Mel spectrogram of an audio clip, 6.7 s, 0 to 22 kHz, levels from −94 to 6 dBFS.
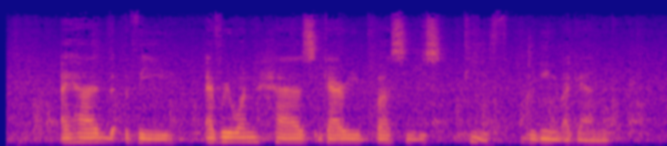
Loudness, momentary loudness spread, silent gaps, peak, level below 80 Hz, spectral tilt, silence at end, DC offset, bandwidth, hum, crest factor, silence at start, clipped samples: -32 LUFS; 13 LU; none; -16 dBFS; -78 dBFS; -4 dB/octave; 0 s; under 0.1%; 16 kHz; none; 18 dB; 0.05 s; under 0.1%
